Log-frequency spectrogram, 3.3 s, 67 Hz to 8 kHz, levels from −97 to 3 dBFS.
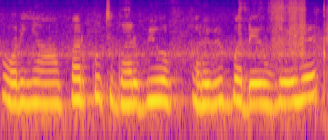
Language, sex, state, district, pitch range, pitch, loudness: Hindi, female, Uttar Pradesh, Shamli, 235-270 Hz, 245 Hz, -12 LUFS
